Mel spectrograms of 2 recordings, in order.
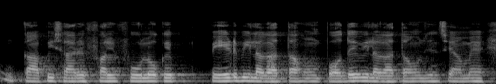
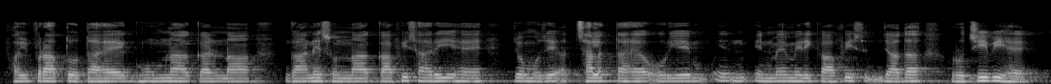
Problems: none marked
